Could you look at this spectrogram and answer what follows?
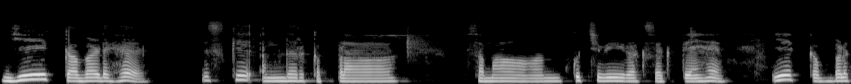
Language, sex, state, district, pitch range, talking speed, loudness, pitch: Hindi, male, Bihar, Gaya, 145-170 Hz, 105 wpm, -17 LUFS, 155 Hz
